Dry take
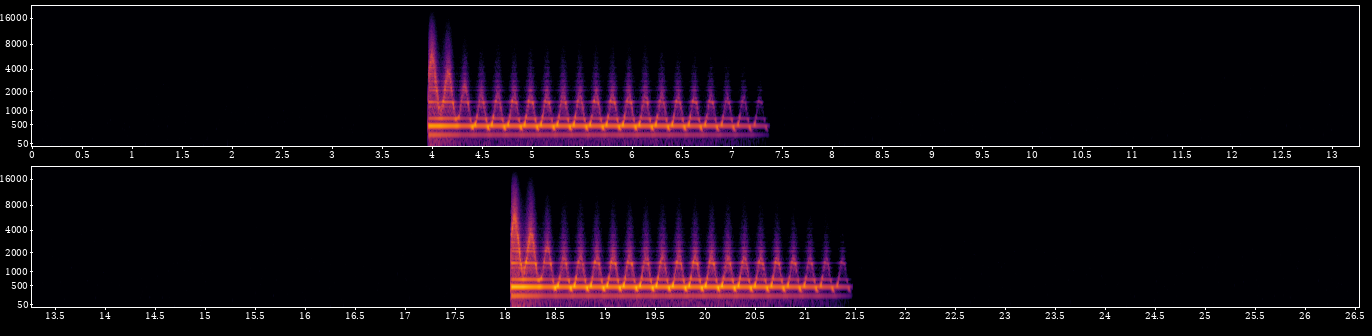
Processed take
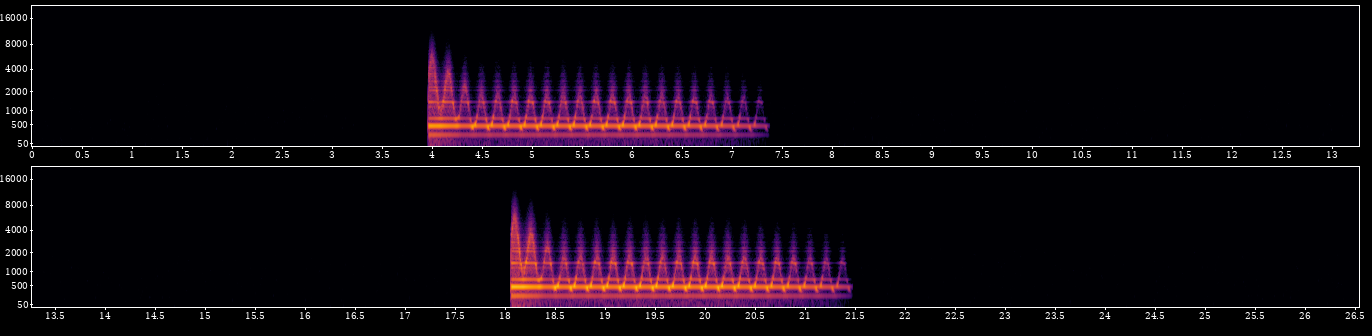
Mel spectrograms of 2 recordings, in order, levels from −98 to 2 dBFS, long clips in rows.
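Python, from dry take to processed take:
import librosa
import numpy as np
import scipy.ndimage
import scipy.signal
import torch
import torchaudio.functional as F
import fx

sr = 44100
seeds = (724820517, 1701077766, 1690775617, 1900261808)

y = scipy.signal.sosfilt(scipy.signal.butter(2, 3400.0, 'lowpass', fs=sr, output='sos'), x)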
